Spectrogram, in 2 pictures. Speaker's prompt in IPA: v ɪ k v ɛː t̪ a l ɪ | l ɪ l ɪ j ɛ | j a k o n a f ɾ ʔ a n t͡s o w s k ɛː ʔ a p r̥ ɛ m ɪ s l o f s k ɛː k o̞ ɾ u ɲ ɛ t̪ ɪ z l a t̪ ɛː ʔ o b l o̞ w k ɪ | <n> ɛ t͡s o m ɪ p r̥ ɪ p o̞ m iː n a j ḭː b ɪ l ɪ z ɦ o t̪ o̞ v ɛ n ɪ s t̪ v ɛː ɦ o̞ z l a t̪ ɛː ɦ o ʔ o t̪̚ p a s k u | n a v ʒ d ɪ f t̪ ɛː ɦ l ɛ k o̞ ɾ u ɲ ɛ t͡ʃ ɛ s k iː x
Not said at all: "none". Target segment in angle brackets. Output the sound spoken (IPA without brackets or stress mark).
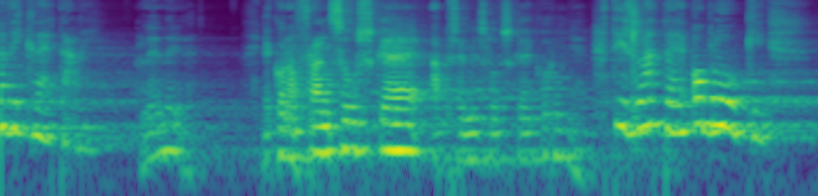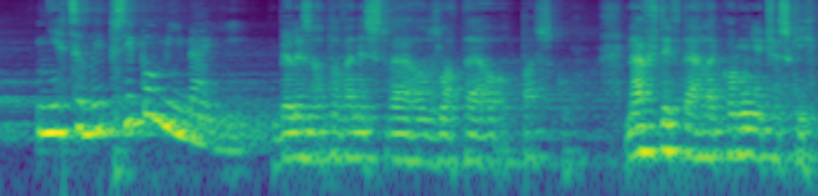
ɲ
